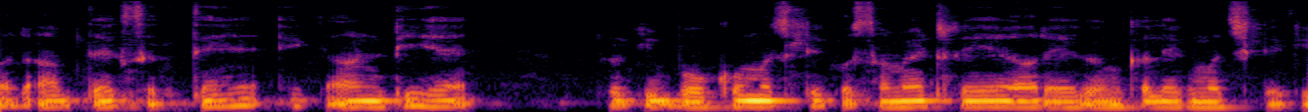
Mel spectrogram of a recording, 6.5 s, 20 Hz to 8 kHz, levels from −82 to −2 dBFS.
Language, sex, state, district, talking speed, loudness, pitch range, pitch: Hindi, male, Bihar, Jahanabad, 210 wpm, -22 LUFS, 110-130 Hz, 115 Hz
